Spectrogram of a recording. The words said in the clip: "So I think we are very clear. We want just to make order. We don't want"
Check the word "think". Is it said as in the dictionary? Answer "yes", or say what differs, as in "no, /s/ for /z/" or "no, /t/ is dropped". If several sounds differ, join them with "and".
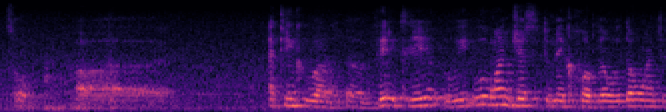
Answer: no, /t/ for /θ/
